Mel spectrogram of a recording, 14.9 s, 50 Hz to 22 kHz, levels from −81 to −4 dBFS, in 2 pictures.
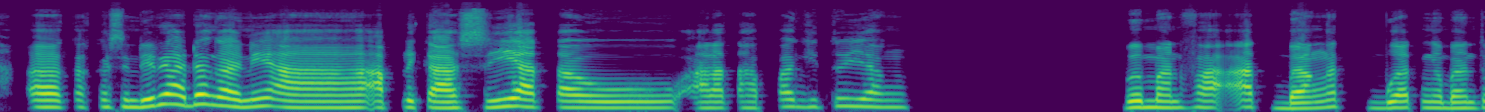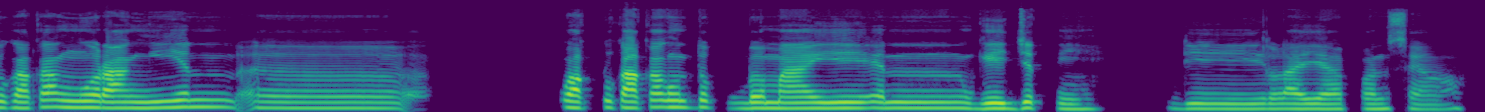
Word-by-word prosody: eee, 235 0 +6
Kakak 240 +1 -6
sendiri 250 +7 +3
ada 330 0 +5
nggak 275 -6 +5
nih, 270 +2 +3
eee, 220 -2 +4
aplikasi 220 +2 +2
atau 230 -3 +3 0.5
alat 210 0 -1
apa 210 +3 -6
gitu 245 +2 -8
yang 245 -3 -2 1.1
bermanfaat 225 +1 +1
banget 200 +5 +2
buat 205 +2 +1
ngebantu 205 0 -1
Kakak 220 +3 -1
ngurangin, 225 +2 0
eee, 200 -2 -7 0.8
waktu 215 0 0
Kakak 235 +2 +2
untuk 230 -1 -4
bermain 200 +1 -1 0.4
gadget 190 +2 -1
nih 170 -1 -8 0.3
di 175 -1 -6
layar 175 0 -3
ponsel? 175 -1 -10
215 Hz, 115 wpm, -18 LUFS, 200-235 Hz, 1.1 s, eee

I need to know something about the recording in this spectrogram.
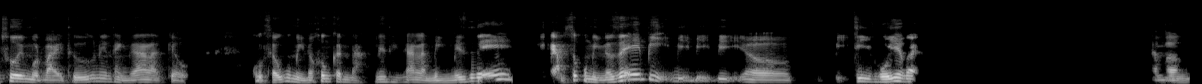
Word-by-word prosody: xuôi 140 0 +5
một 110 -4 -1
vài 100 -2 -3
thứ, 110 +5 -1
nên 140 -2 -6
thành 105 -6 -6
ra 105 +3 -1
là, 105 -4 -5
kiểu, - - -6 0.6
cuộc - - -4
sống 105 +2 +3
của 155 - -2
mình 105 -7 -2
nó 100 - -2
không 140 +6 +1
cân 115 -5 -3
bằng, 95 -2 -11
nên 120 +1 -5
thành 110 -2 -15
ra 110 0 -4
là 105 - -1
mình 95 0 -4
mới 110 +2 +2
dễ 220 - +4 0.3
cái - - -16
cảm - - +6
xúc 205 - 0
của 130 - -1
mình 110 -4 0
nó 110 - +2
dễ 235 - +6
bị 235 - -3
bị - - -5
bị - - -8
bị, 255 - -5
ờ, 120 -2 -3 0.8
bị - - -18
chi 145 -2 +1
phối 120 +1 +8
như 160 - +8
vậy. 135 - +4 2.3
Em 105 0 -10
vâng. 95 -3 -2
115 Hz, 215 wpm, -23 LUFS, 105-140 Hz, 2.3 s, phối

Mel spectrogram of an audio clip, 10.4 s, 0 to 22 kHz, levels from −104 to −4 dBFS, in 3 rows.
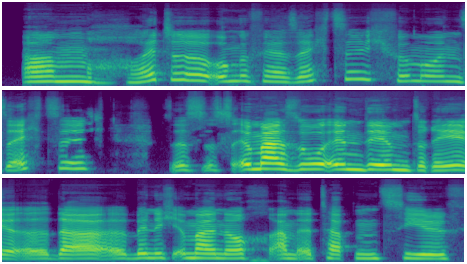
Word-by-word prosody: Ähm, 235 0 0 0.2
heute 285 +5 -1
ungefähr 240 -2 -4
60, 320 - -8
65. 250 +1 -6 0.7
Das 205 -1 -7
ist 200 - -12
immer 255 +1 +8
so 245 +4 +3
in 240 -2 +4
dem 225 -2 +4
Dreh, 195 +2 +1
äh, 95 - -3
da 95 - +1
bin 210 +3 -2
ich 215 - -5
immer 210 -1 +2
noch 200 0 -2
am 190 - -4
Etappenziel. 190 -1 -3
225 Hz, 115 wpm, -23 LUFS, 195-250 Hz, 0.7 s, immer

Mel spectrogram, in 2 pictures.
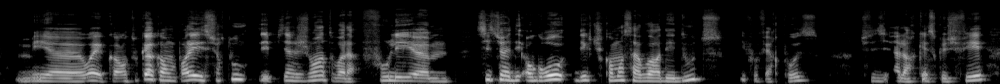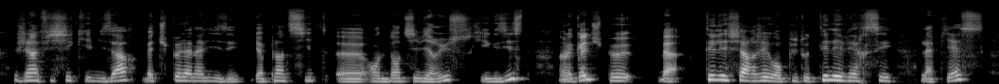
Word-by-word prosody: mais, 150 - -3
heu, 140 -1 +2
ouais 180 - +4
quand 145 - -1
en 150 - -5
tout 160 - -17
cas 230 +3 +8
comme 195 -4 +1
on - - -10
parlait 195 +5 +6
surtout 200 +5 -1
les - - 0
pièces 180 -3 -3
jointes 185 +4 -1
voilà 145 -2 -1
faut 185 0 -5
les, 170 -2 +3
hem, 145 -4 +1 0.3
si 220 - -1
tu 215 +1 +2
as 200 - +5
des 185 +1 0
en 175 - +4
gros 210 +6 +8
dès 185 +2 0
que 195 - -7
tu - - -9
commences 190 +1 -1
à 165 - +5
avoir 150 -1 +3
des 145 -1 0
doutes, 225 +10 -2
il 215 - -13
faut - - -17
faire - - -10
pause, 180 +4 -7 0.4
tu - - -16
te 155 - -14
dis: 145 - -11
«Alors 135 -2 -1
qu'est-ce 150 - -4
que - - -7
je 135 +1 -7
fais? 200 +6 +3 0.3
J'ai 175 +4 -1
un 180 - +4
fichier 175 +2 -3
qui - - -13
est - - -9
bizarre», 165 +7 0
ben 160 - -4
tu - - -8
peux 185 - -2
l'analyser. 155 -7 -3
Il - - -9
y - - 0
a - - -3
plein 170 +5 -3
de - - -14
sites, 175 +1 -6
heu, 130 -1 0
an 140 0 -4
d'antivirus 140 +5 -3
qui - - -9
existent 245 - -2 0.3
dans - - -2
lesquels 200 +4 +4
tu 235 +2 -6
peux, 170 -1 -1 0.2
bah, - - +2 0.2
télécharger 190 -6 +3
ou 145 -3 0
plutôt 150 +2 -7
téléverser 165 -1 +1 0.3
la 140 -3 -3
pièce 200 - -3
170 Hz, 230 wpm, -24 LUFS, 145-190 Hz, 0.4 s, cas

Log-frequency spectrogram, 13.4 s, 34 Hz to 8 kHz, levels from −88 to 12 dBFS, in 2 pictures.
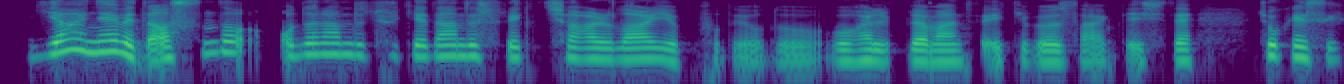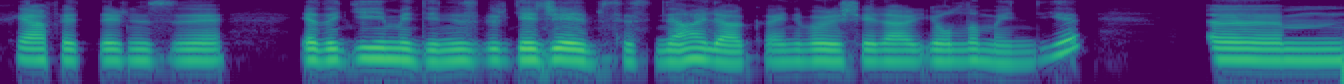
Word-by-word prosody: Yani, 265 +7 +3
evet, 255 -8 +5
aslında 255 +8 +2 0.2
o 215 - -3
dönemde 235 -1 0
Türkiye'den 210 0 -2
de 215 - +2
sürekli 190 -2 -5
çağrılar 175 -2 0
yapılıyordu. 75 - -8
Bu 155 0 -2
Haluk 155 -1 -2
Levent 150 -1 +2
ve - - -4
ekibi - - -6
özellikle. 145 -1 -3
İşte, 160 +1 -3 0.3
"Çok 215 -1 +2
eski 180 -3 0
kıyafetlerinizi 165 -1 -1 0.4
ya 170 -1 +4
da - - +5
giymediğiniz 160 -2 +1
bir 165 0 -3
gece 170 +1 +5
elbisesi 155 -1 +1
Ne 155 - +3
alaka? 155 -5 +1
Hani, 150 +1 -4
böyle 160 -1 +4
şeyler 155 0 0
yollamayın." 155 -3 -3
diye. 245 - 0 0.7
Emm, 165 -1 +2
165 Hz, 150 wpm, -23 LUFS, 155-180 Hz, 0.7 s, evet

